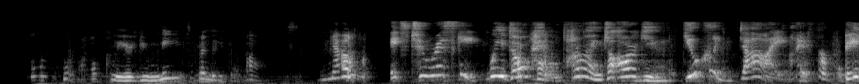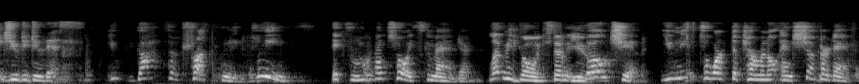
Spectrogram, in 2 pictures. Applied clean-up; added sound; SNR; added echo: neural mask model DeepFilterNet 3.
